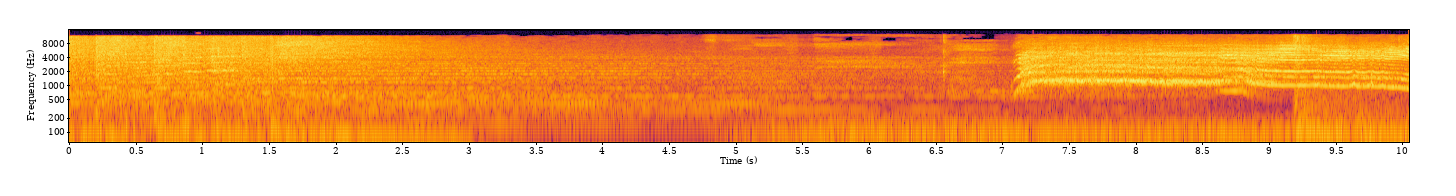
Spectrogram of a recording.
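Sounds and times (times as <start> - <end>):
woman screaming: 7.1 - 10.0.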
